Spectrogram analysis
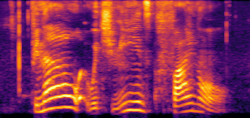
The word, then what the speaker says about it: final: L in English but when it comes in the end we pronounce it as W. For example the word final final final which means final.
